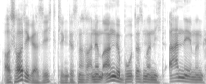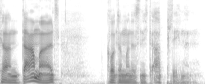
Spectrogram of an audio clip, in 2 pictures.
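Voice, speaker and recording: A man reading a first-person memoir as an audiobook, telling it in a lively storytelling manner. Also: low voice, moderate pace, no room sound, studio quality. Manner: lively, storytelling with acted dialogue. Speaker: audiobook reader.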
